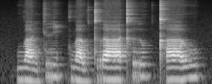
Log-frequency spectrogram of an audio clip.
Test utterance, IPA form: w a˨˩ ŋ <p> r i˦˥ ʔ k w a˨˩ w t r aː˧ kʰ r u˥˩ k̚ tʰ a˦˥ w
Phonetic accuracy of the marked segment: incorrect: k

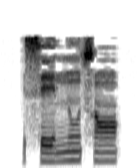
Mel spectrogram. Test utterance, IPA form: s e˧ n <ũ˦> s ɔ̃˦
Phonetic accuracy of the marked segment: correct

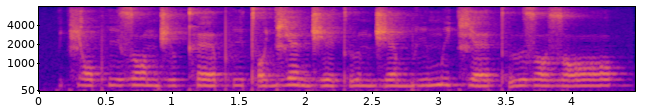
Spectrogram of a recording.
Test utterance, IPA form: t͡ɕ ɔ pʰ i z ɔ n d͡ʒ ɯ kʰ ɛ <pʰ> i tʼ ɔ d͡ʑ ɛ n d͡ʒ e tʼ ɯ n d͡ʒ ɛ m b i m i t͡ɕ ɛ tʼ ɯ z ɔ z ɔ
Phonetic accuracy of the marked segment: correct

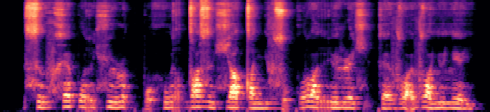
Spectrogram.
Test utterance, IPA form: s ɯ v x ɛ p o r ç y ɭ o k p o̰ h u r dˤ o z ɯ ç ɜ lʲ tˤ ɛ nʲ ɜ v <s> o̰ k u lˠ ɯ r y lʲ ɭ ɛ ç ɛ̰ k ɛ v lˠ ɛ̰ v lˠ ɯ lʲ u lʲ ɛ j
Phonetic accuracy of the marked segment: incorrect: z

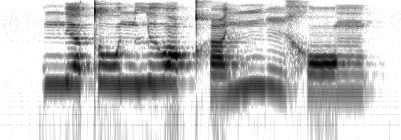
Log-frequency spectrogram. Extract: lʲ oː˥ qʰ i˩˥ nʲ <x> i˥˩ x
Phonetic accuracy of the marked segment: incorrect: ŋ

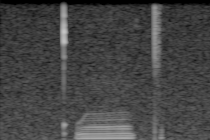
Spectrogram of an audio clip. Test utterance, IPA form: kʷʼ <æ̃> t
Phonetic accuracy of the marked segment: correct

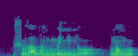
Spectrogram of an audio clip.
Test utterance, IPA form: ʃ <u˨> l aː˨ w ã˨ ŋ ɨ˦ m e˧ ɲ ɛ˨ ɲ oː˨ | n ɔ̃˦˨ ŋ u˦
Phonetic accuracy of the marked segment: correct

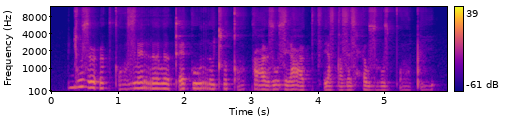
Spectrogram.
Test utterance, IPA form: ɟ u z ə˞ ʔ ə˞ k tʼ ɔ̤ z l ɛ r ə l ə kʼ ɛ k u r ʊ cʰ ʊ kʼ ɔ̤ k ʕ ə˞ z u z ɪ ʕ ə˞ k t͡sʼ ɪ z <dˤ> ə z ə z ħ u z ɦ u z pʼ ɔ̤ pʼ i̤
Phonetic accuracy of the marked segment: correct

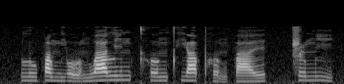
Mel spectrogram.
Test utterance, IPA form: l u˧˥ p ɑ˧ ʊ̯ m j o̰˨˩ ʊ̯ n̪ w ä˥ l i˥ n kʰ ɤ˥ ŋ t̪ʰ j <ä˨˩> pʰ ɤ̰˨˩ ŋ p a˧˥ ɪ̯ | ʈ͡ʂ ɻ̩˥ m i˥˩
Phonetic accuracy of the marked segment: incorrect: ä˥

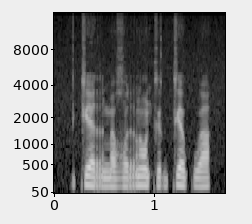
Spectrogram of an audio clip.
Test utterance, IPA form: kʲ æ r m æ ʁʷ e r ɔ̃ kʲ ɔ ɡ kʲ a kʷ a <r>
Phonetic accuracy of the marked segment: incorrect: none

